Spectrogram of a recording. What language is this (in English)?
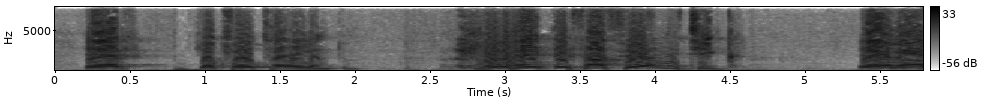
Icelandic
